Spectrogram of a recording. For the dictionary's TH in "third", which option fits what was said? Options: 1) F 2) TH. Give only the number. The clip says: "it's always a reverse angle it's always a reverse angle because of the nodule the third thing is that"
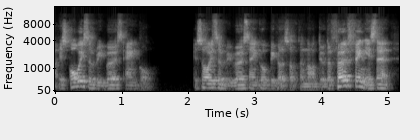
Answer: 1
